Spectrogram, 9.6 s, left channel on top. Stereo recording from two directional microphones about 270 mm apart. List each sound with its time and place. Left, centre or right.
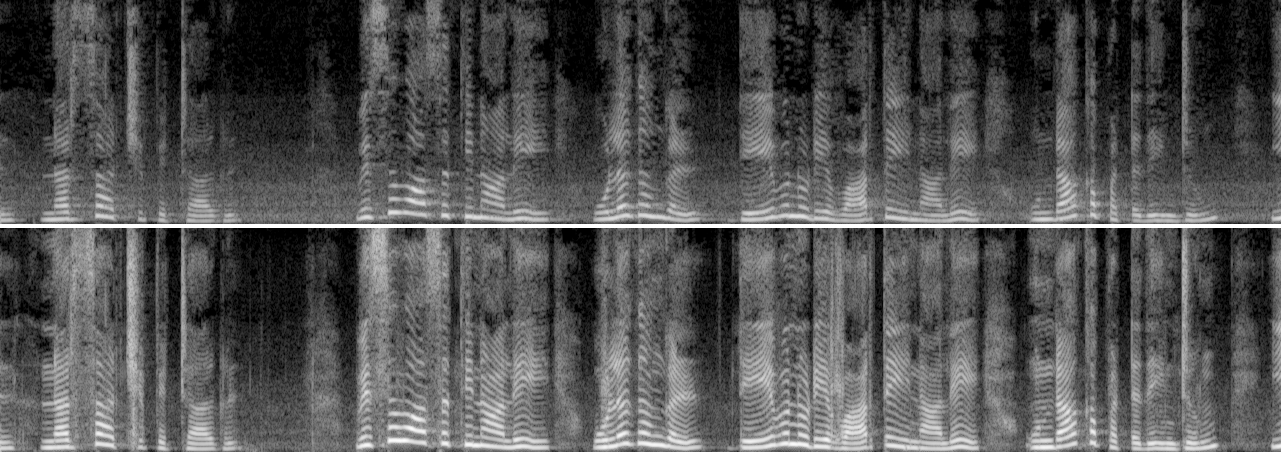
0.0 s a woman's voice: right
2.6 s a woman's voice: right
